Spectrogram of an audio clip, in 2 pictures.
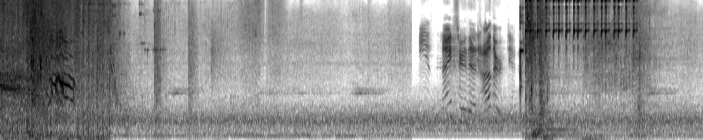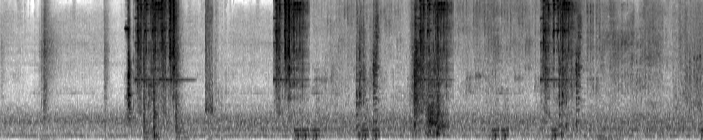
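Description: Electricity crackles and buzzes in short bursts.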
